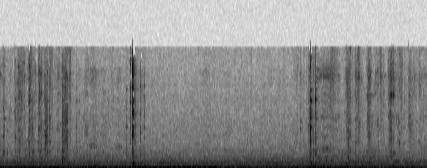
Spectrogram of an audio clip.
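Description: Near silence: faint low room hum with a few soft ticks and one sharper click about two seconds in, from hands winding sewing thread around the bucktail on a crappie jig held in a vise.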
